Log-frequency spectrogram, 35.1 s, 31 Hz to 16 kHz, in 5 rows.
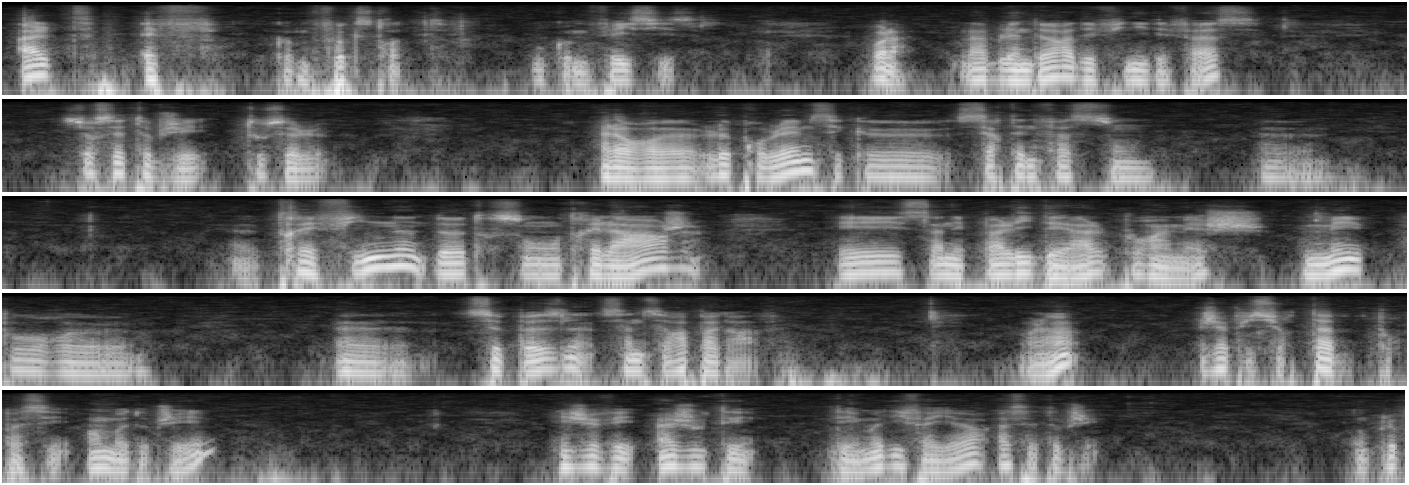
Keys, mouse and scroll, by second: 2.0 alt+f, 3.4 middle click, 6.3 middle click, 18.6 middle click, 20.5 middle click, 22.4-23.2 scroll up 1, 27.2 Tab, 29.5 click, 31.5 click, 33.6 click, 34.7 click.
